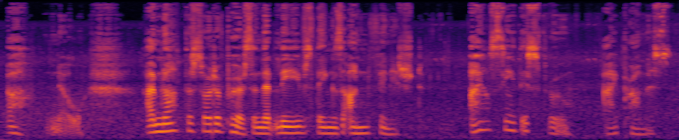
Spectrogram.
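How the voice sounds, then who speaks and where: An actress playing a kindly, weary elderly woman mage in a video game, speaking gently and with dignity. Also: very deep voice, expressive, unhurried, slight background noise. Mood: gently resolute. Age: older. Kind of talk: video game character dialogue.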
